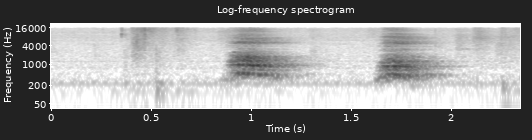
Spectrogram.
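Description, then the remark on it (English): A dog barks twice in quick succession, reacting as if somebody were knocking at the door: two loud, full woofs about half a second apart, with a faint background hum and no talking. “We've got children in the playroom, and the dog is reacting, thinking somebody's knocking at the door.”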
